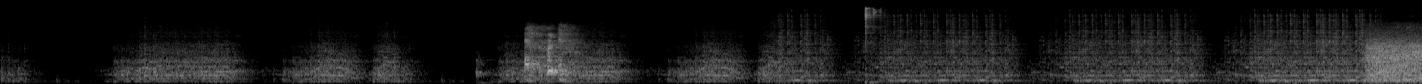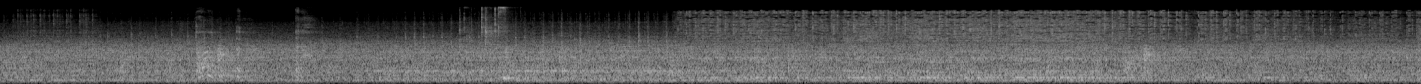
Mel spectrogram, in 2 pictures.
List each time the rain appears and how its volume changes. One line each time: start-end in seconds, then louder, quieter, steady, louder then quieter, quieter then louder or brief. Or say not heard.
13.6-28.3 steady.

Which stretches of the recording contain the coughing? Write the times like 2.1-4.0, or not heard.
4.8-5.8, 16.0-17.5.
